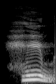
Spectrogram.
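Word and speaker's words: hymn: देना देखिए यहां पे एच वाई एम एन इसको क्या पढ़ेंगे हिम हिम का मतलब होता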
